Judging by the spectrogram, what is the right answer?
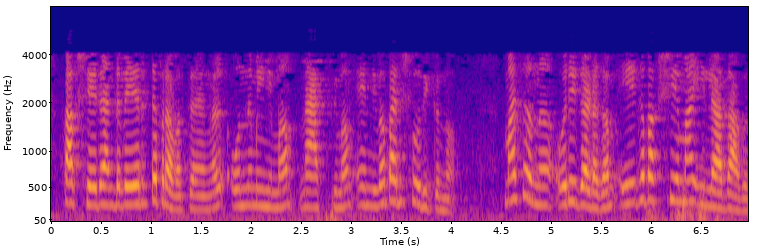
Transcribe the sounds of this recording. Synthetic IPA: pɐkʂeɾaːɳɖɨʋe̞ːriʈːɨprɐʋɐt̪ɐnɐŋːɐɭo̞nːɨminimɐmːaːksimɐmʔe̞nːiʋɐpɐɾiɕo̞ːd̪ʱikʲːunːṵ | mɐtːo̞nːɨʔo̞ɾuɡɐɽɐɣɐme̞ːɡɐbɐkʂɐjɐmaːjilːaːðaːɣu

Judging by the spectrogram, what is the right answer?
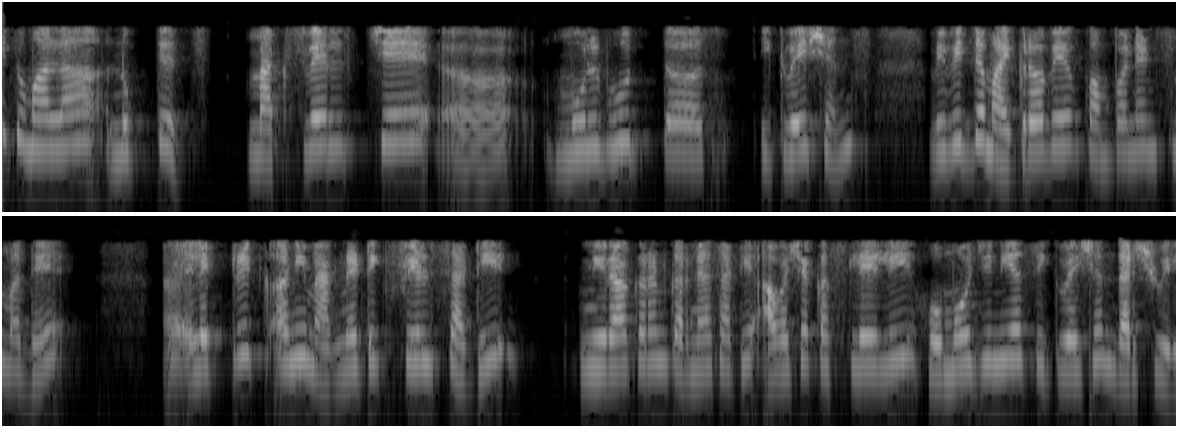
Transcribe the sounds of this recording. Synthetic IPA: miːt̪um̤alanuk̚t̪it͡s | mæksʋelt͡ɕe | mulbʱuːt̪̚ | ikʋeɕəns | ʋiʋid̪ʱːəmajkɾoʋeʋkɔmponeɳʈsməd̪ʱːje | elek̚ʈɾika̰ɽ̃imæɡneʈikfiːlɖsaʈʰiː | niɾakəɾəɳkəɾɳjasaʈiːʔa̰ʋəɕjəkəsleliːhomod͡ʑinijəsikʋeɕənd̪əɾɕʋile

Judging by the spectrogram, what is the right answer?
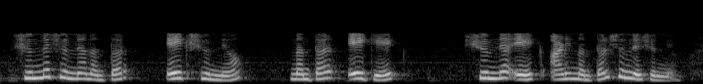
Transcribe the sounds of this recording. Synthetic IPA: ɕunjəɕunjanənt̪əɾ | ekɕunjə | nənt̪əɾekek | ɕunjəʔekaɽ̃inənt̪əɾɕunjəɕunjə̰

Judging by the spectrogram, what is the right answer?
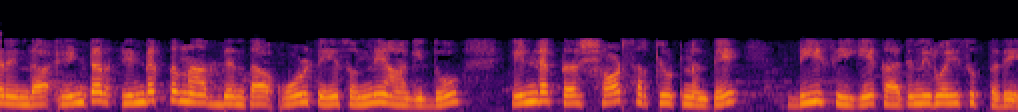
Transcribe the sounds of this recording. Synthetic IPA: ɐɾind̪ɐʔiʈɐɾiɳɖɐk̚ʈɐɾnaːd̪ʱjɐnt̪ɐʔoːlʈesonːeaːɡid̪ːu | iɳɖɐk̚ʈɐɾʃaːɾʈsɐɾkjuːʈnɐnt̪e̞ | ɖiːsiːɡe̞kaːɾjɐniɾʋɐɦisut̪ːɐd̪e̞

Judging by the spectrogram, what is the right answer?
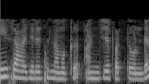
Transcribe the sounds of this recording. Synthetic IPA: iːsaːhɐt͡ɕːɐɾjɐt̪ːilnɐmukːɨʔɐɲd͡ʑɨpɐt̪ːoɳɖɨ

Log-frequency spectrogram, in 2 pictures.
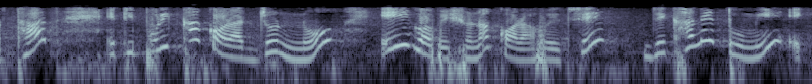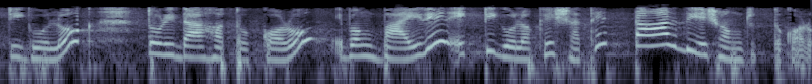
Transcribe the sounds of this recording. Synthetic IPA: ɔɾt̪ʰat̪eʈipoɾikʰːakɔɾaɾd͡ʑonːo | ejɡɔbeʃonakɔɾaɦojet͡ɕʰe | d͡ʑekʰanet̪umiḛk̚ʈiɡolokt̪oɾid̪aɦat̪okɔɾoḛboŋbajɾeɾḛk̚ʈiɡolokeɾʃat̪ʰet̪aɾd̪ieʃɔŋd͡ʑuk̚t̪okɔ̰ɾo̰

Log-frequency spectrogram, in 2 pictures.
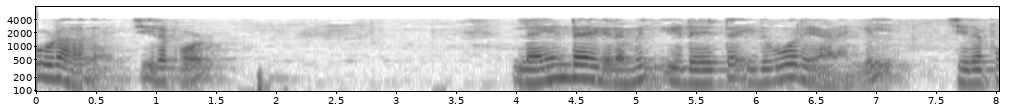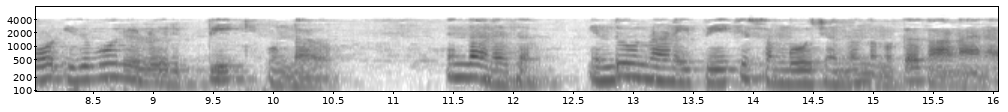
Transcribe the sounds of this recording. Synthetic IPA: kuːɽaːðḛt͡ɕilɐpːo̞ːɭ | lɐjɳɖɐjɣɐɾɐmiliɽeːtːɐʔiðubo̞ːleja̰ːɳe̞̰ŋɡil | t͡ɕilɐpːo̞ːɭiðubo̞ːlejuɭːɐo̞̰ɾupiːkːuɳɖa̰ːɣṵm | e̞nd̪aːnɐðɨe̞nd̪uɣoɳɖaːɳiːpiːkːɨsɐmbʱɐʋit͡ɕːumenːumnɐmukːɨka̰ːɳa̰ːnɐ̰

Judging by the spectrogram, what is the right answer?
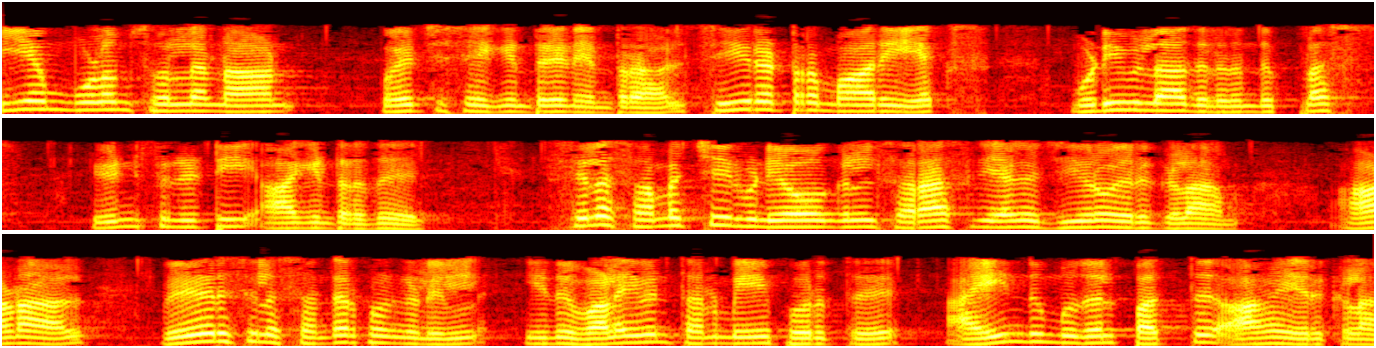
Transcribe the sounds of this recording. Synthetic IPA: jɐmːuːlɐmsɔlːɐnaːn | mʊjɐɾt͡ʃːisɛjɣɪndreːnɛndraːlsiːɾɐʈːrɐmaːɾiɛks | mʊɽɪʋɪlaːðɪlɪɾɯnd̪ɯplɐs | junɪfɪnɪʈːiʔaːɣɪndrɐðɯ | sɪlɐsɐmɐt͡ʃːɐɪɾʋɪɳɪjoːɣɐŋɡɐɭɪlsɐɾaːsɐɾɪjaːɣɐd͡ʒiːɾoːɪɾɯkːɐɭaːm | aːnaːl | ʋeːɾɯsɪlɐsɐnd̪ɐɾpɐŋɡɐɭɪl | ɪðɯʋɐɭɐɪʋɪnt̪ɐnmɐjɐɪpɔɾɯt̪ːɯ | ɐ̰ɪnd̪ɯmʊðɐlpɐt̪ːɯʔa̰ːɣɐɪɾɯkːɐɭaː

